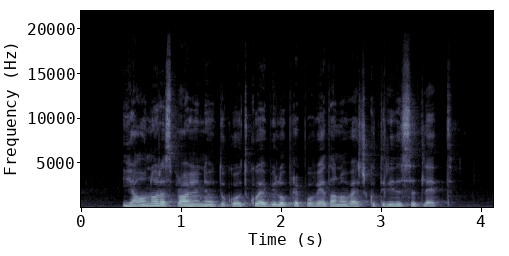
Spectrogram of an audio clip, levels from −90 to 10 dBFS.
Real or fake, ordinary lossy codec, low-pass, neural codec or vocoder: real; none; 19.8 kHz; none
